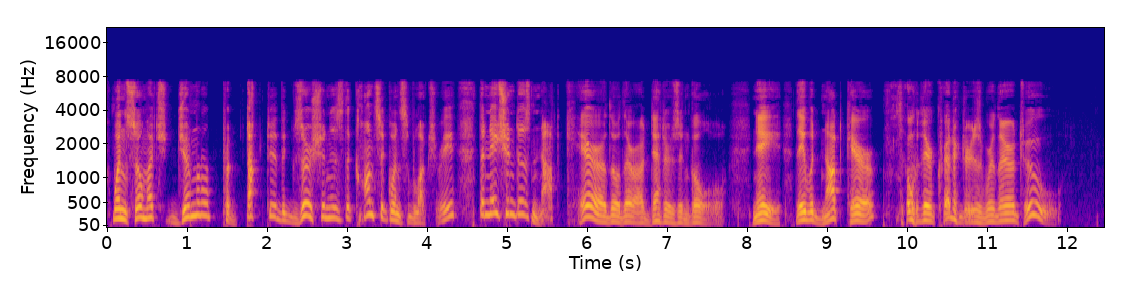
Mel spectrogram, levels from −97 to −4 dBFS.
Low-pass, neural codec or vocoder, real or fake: 7.2 kHz; none; real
